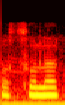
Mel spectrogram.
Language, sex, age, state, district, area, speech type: Assamese, female, 45-60, Assam, Dhemaji, rural, spontaneous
